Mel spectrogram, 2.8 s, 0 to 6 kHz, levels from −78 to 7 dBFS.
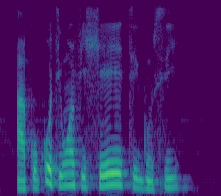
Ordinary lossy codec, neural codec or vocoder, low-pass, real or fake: none; none; 5.4 kHz; real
